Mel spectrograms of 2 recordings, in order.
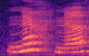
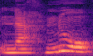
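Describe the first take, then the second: First: The word is said in the dialect form. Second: The word is said in the standard form. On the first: "they are saying it their way" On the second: "otherwise you will say"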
